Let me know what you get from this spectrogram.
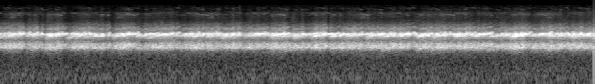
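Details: Many frogs singing together in a continuous, unbroken chorus, a shimmering high trill layered over a lower croaking band, even in loudness throughout with no other sounds standing out.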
